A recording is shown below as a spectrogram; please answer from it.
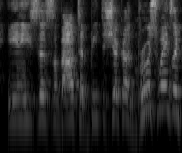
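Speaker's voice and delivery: normal talking voice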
